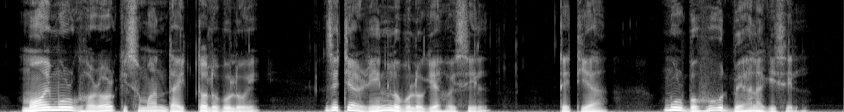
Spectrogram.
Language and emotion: Assamese, sad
